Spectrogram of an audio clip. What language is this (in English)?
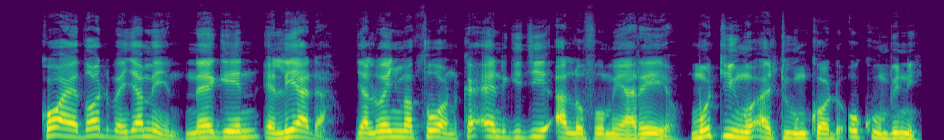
Luo (Kenya and Tanzania)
